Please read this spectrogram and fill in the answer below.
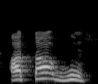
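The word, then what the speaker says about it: otobüs: Otobus. Otobus. Jadi U-nya tuh maju. U yang ada titik dua.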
